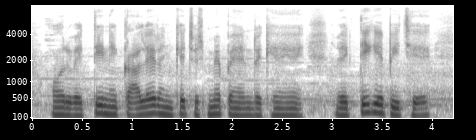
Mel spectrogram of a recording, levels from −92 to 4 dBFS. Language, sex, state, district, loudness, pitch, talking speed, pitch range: Hindi, male, Uttar Pradesh, Ghazipur, -25 LUFS, 135 Hz, 215 wpm, 130-150 Hz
